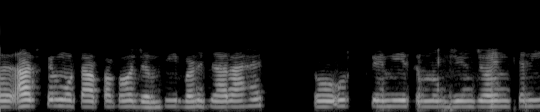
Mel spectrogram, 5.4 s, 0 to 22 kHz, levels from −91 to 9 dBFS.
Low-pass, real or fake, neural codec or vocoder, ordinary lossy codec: 3.6 kHz; fake; codec, 16 kHz, 4 kbps, FreqCodec, larger model; none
